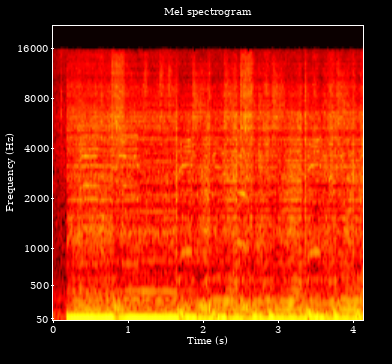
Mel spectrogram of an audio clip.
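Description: Electronic dance music with heavy, sliding bass playing loudly from a car stereo tuned to an FM station. It starts suddenly just after the beginning.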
